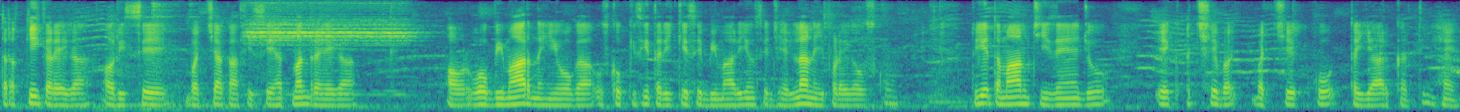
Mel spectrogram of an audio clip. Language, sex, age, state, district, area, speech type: Urdu, male, 18-30, Uttar Pradesh, Lucknow, urban, spontaneous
